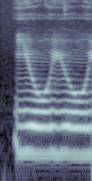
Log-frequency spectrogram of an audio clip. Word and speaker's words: 요: or 우 push your list forward and make the opening smaller and remember is e + 요요 요요요 and u is e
